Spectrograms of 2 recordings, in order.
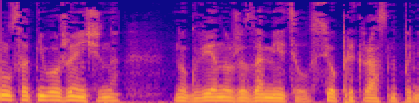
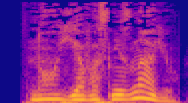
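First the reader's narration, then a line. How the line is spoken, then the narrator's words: Whispered uncertainly, woman. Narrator (Russian): неуверенно прошептала женщина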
